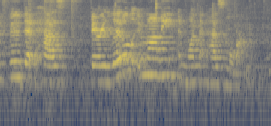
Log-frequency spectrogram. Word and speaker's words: umami: Umami is spelled u m a m i Umami and it's it's a Japanese word and it means Savory or brothy or meaty so now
